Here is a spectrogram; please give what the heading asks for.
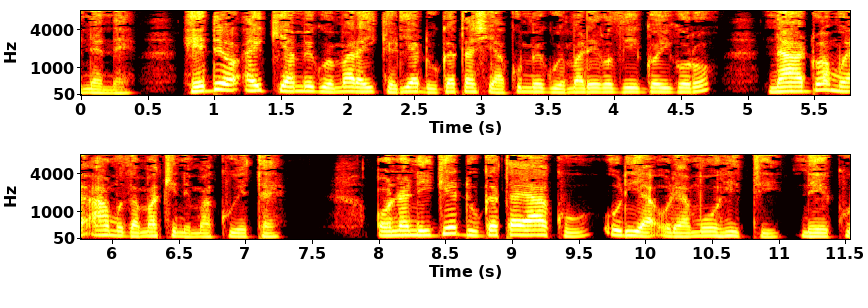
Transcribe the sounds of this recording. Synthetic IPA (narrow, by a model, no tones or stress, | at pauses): nɛnɛ | heːdeɔʔaikiameɣwemaɾaikeɾiaduːɡataɕjakumeɣwemaɾeɾoðiːɡɔiɣoɾo | naːdoamwɛʔamoðamakinemakwetɛ | ɔnaniːɡeduːɡatajakuoɾiaʔoɾeamoɦitʰineːk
